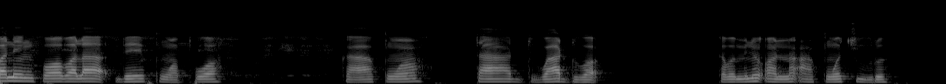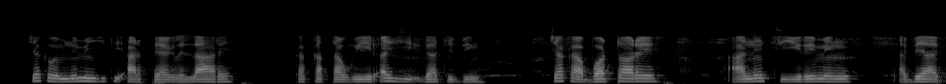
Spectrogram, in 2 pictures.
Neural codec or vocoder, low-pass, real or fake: none; 7.2 kHz; real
